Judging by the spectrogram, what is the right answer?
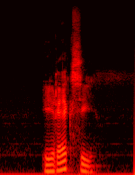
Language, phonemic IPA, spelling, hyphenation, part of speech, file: Dutch, /eːˈrɛksi/, erectie, erec‧tie, noun, Nl-erectie.ogg
- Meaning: erection (of the penis)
